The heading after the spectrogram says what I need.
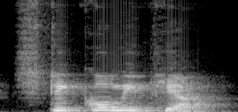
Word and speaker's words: stichomythia: स्टिकोमीथिया लिखिए, STICHOMYTHIA। If you want me to repeat the spelling, you may ask me again. Keep sharing the video. Keep sharing the video so that other students can be here. Stichomythia.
